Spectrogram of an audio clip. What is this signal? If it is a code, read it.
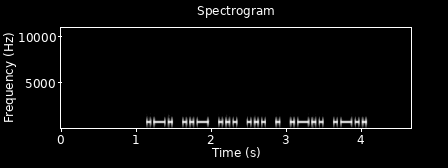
Morse code, heard as a keyed tone, about 25 wpm, 700 Hz. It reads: RUSSELL
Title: USA Common Names - 25wpm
